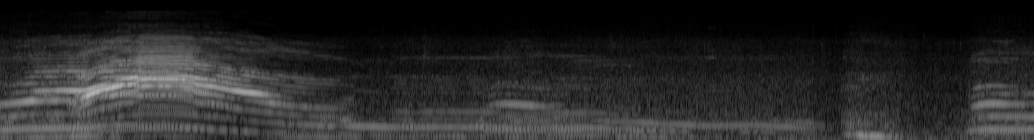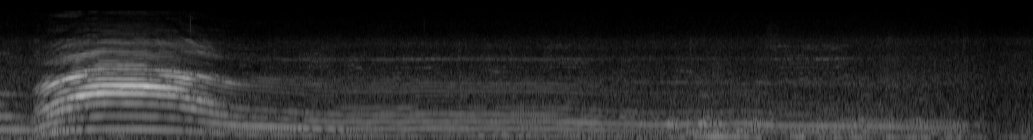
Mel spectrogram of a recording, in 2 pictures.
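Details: Cat fighting a visiting cat, defending itself against the guest; two loud swelling wails, about five seconds apart, each tapering into a long low drawn-out moan, with a short gruff sound between them.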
